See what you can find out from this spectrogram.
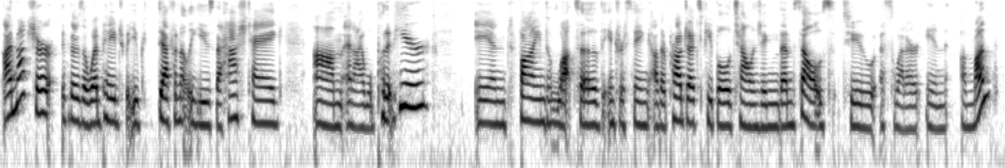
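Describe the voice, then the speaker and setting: A woman's voice: fairly low pitch, moderate pace, fairly bright tone. A woman in her thirties or forties hosting a knitting podcast, chatting casually and rambling with small laughs, her voice a little worn. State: losing her voice a bit. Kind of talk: casual chat to camera.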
